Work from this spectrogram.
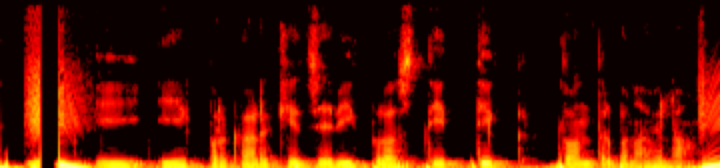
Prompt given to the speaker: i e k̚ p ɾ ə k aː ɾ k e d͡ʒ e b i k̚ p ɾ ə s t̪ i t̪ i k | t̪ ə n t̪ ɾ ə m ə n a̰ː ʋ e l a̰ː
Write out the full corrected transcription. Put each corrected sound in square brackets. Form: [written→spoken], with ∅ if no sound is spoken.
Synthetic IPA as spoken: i e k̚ p ɾ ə k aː ɾ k e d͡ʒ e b i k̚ p ɾ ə s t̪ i t̪ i k | t̪ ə n t̪ ɾ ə [m→b] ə n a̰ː ʋ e l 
